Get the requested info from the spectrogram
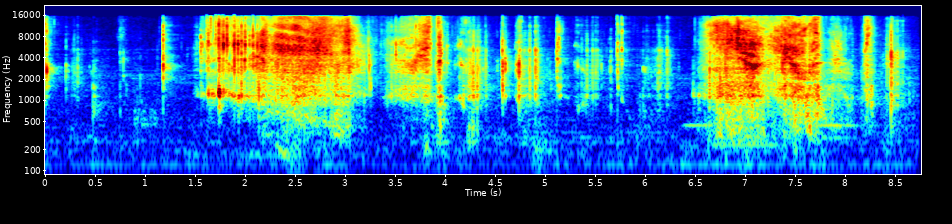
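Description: Crunching of crispy deep-fried bacon being bitten and chewed close to the mouth: two long, loud spells of crunching, about two seconds in and again around seven seconds, with small crackly chewing clicks between them.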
